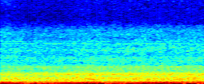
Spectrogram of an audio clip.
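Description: Steady low background hum of room tone, with no other event standing out.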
